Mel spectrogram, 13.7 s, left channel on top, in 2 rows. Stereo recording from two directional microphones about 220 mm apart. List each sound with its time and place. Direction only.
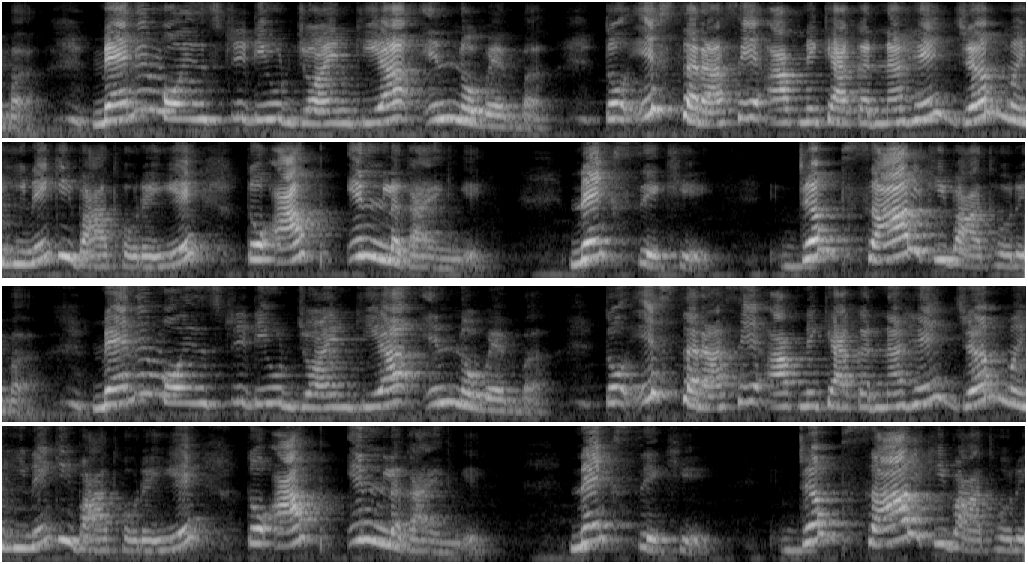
0.1 s a woman's voice: 20° right (ahead or behind)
